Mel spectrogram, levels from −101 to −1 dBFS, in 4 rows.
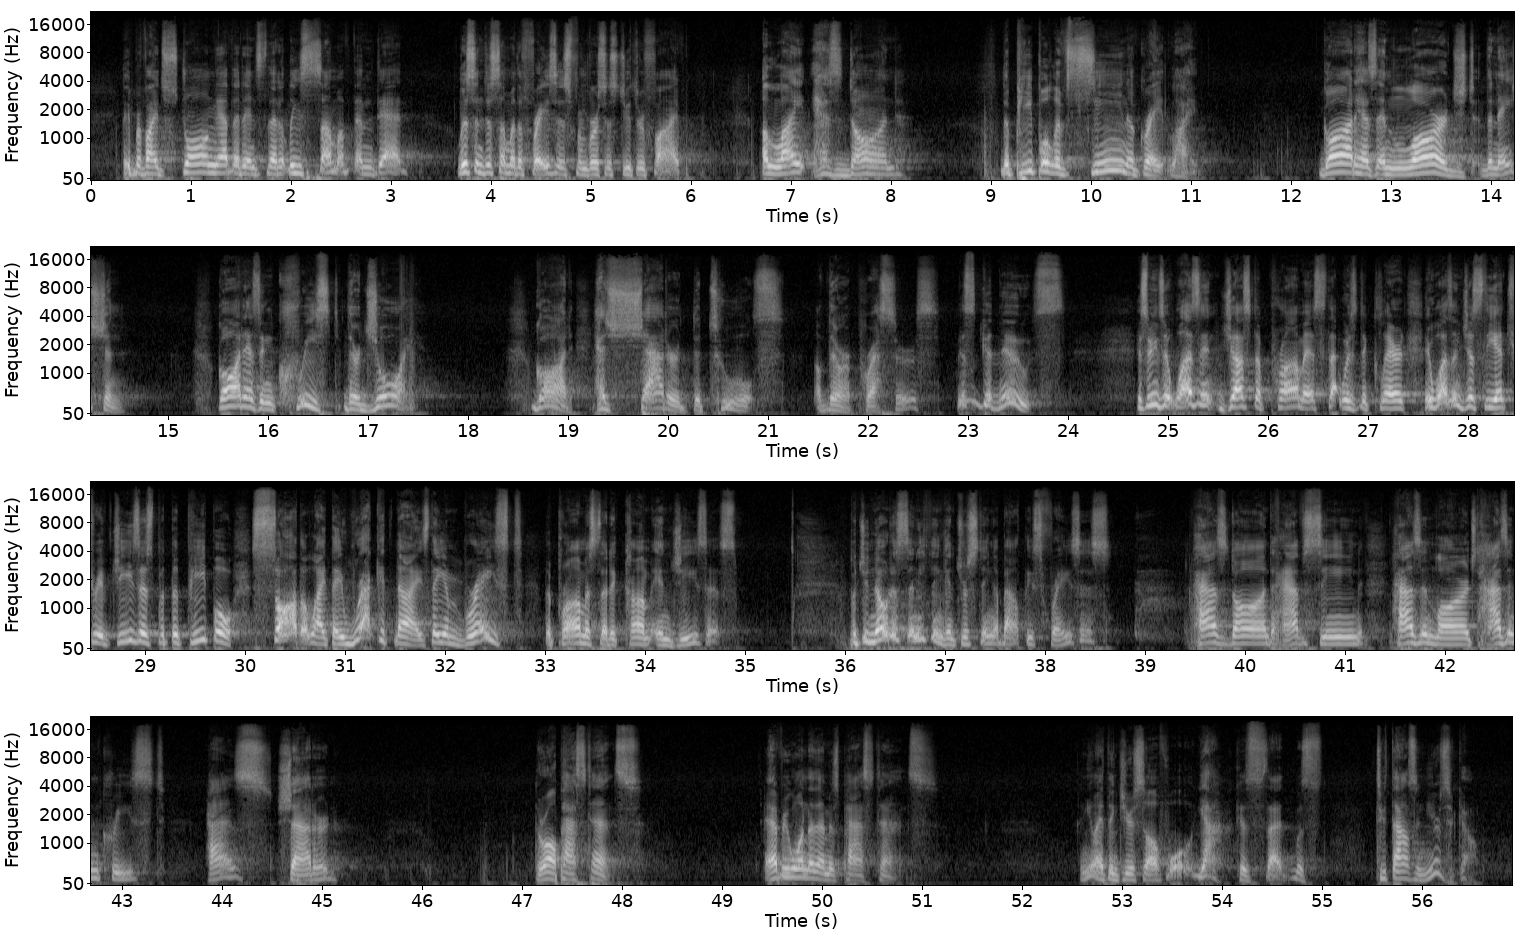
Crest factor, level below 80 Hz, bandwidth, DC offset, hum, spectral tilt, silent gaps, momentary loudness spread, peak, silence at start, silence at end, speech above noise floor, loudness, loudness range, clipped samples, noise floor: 22 dB; -56 dBFS; 18.5 kHz; under 0.1%; none; -5 dB/octave; none; 17 LU; -8 dBFS; 0.3 s; 0.45 s; 47 dB; -29 LUFS; 10 LU; under 0.1%; -76 dBFS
